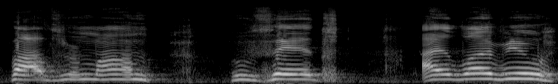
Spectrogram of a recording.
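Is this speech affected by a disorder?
Yes: cerebral palsy.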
